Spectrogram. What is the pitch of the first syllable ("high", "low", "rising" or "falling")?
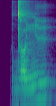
low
